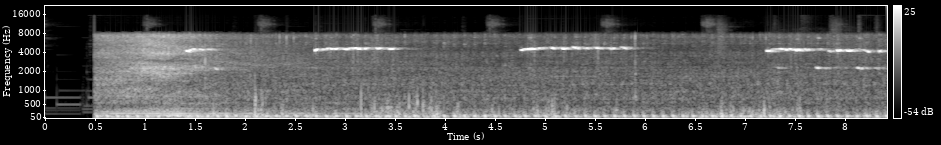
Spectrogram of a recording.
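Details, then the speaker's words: Motorcycle drum brake after riding in rain: high, thin squeal coming and going over a steady engine putter; brake dust on the drum shoes causes the squeal, fixed by removing the wheel and cleaning out the dust. "यह बारिश में कराने के बाद उसकी drum brake में से आवाज आने लगती है"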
